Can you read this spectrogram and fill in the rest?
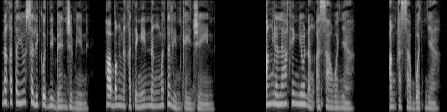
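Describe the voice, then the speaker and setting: Woman, storyteller, dramatic suspenseful narration, low voice, dry close recording. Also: sing-song, a little mellow, no echo. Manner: emotive, suspenseful, dramatic pauses.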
